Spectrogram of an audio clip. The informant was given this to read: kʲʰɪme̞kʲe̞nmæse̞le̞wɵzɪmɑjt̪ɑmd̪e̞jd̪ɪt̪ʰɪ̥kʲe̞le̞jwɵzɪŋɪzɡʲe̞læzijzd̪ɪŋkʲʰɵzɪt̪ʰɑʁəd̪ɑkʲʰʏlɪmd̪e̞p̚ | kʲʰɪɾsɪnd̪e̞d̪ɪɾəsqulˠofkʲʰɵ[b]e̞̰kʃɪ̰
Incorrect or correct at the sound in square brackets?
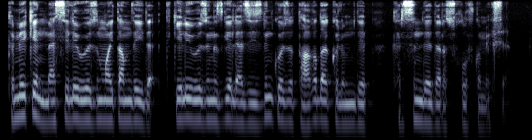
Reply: incorrect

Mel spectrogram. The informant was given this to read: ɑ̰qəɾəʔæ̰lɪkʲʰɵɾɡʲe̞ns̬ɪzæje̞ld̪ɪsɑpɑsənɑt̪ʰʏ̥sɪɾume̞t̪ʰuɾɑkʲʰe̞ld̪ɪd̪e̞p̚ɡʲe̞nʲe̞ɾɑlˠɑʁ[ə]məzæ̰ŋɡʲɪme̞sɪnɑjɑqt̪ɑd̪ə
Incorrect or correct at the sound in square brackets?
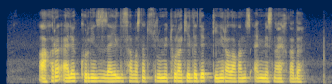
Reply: incorrect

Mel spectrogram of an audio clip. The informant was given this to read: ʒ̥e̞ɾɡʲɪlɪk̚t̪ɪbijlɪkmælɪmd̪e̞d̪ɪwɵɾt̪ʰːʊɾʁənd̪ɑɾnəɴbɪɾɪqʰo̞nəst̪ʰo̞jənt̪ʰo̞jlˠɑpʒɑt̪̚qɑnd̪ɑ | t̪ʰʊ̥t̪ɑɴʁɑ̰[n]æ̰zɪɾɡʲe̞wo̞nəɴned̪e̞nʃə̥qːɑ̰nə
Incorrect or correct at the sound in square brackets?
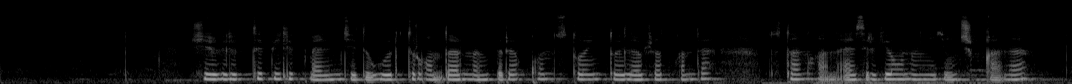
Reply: correct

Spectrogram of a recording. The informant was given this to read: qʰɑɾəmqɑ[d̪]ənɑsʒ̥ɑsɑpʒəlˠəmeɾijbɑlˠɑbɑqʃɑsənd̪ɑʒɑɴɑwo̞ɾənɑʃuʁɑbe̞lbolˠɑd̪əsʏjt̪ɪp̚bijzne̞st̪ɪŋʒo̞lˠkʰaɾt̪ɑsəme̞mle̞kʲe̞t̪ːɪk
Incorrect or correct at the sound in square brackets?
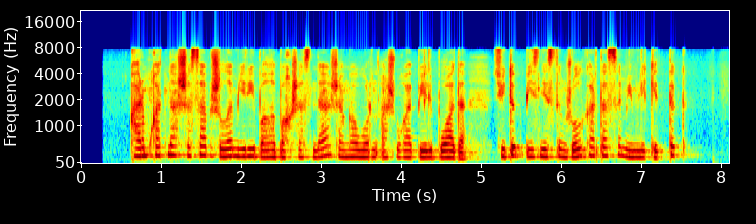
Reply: incorrect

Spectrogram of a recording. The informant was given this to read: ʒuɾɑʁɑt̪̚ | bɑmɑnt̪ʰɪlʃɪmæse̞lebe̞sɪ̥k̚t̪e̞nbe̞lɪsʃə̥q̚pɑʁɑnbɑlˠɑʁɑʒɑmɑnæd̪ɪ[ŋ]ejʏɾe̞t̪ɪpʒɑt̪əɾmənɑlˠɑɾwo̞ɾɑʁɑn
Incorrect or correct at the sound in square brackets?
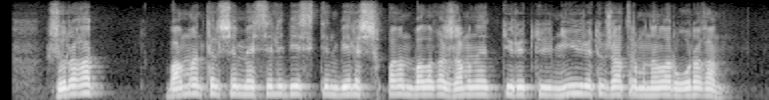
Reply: incorrect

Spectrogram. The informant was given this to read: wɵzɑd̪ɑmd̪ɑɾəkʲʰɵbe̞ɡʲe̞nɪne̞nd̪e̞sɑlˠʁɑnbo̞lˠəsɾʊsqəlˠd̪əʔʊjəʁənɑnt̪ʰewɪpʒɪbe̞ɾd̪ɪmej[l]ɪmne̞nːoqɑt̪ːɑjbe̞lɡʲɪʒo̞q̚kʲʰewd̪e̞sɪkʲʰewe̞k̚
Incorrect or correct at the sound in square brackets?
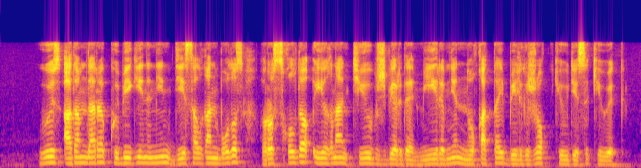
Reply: incorrect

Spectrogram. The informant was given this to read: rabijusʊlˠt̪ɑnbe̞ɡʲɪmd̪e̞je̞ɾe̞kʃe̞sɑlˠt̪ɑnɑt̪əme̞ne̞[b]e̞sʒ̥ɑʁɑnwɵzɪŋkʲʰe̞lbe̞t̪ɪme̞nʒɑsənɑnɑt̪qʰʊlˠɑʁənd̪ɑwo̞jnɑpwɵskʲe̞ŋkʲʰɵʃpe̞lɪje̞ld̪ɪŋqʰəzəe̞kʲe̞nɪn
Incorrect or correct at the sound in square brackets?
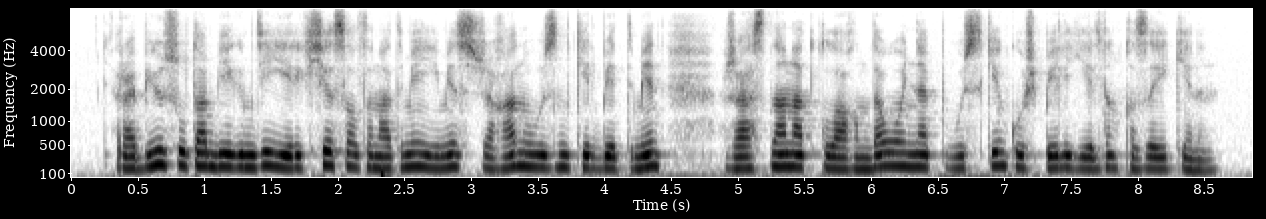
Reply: incorrect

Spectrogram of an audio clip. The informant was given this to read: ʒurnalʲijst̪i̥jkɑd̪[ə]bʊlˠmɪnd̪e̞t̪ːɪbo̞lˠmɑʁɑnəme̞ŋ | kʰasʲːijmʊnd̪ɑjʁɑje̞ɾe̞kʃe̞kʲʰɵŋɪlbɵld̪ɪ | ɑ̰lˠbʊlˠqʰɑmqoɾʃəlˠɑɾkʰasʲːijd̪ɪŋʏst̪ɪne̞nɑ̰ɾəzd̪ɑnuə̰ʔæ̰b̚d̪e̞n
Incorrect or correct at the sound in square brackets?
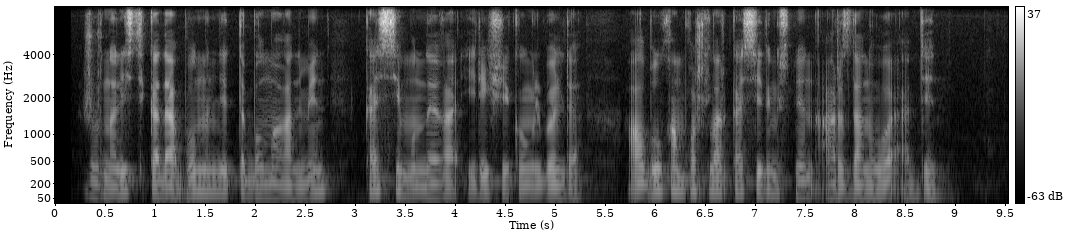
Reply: incorrect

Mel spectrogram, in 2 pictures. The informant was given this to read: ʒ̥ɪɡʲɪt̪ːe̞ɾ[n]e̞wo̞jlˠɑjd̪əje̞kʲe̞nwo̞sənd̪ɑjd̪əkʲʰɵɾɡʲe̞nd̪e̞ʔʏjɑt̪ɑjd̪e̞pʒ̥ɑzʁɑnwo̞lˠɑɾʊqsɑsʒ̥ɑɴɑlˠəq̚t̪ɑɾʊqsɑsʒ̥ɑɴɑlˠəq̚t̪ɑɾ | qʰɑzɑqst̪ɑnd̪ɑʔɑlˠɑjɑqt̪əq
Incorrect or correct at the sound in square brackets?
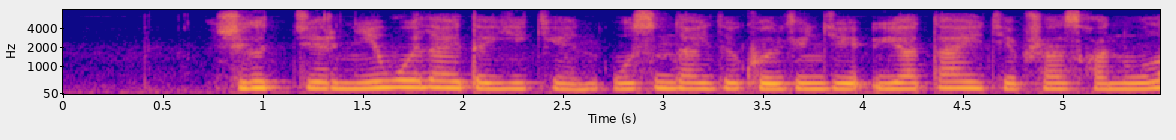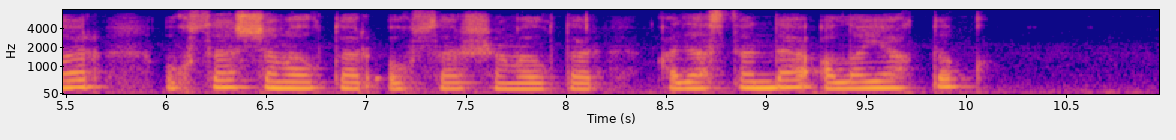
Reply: correct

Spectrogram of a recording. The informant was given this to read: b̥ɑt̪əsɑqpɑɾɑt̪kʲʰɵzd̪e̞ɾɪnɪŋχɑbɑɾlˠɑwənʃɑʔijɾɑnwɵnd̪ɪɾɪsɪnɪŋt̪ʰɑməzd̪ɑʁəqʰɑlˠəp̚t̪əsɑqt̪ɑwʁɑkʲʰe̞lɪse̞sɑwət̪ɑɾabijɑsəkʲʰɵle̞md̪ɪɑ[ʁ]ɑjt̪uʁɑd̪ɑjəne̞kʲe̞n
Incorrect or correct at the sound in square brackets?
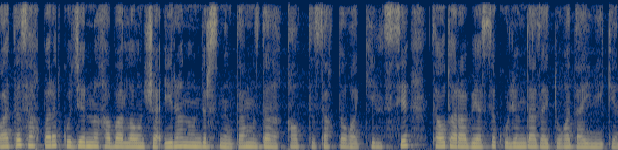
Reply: incorrect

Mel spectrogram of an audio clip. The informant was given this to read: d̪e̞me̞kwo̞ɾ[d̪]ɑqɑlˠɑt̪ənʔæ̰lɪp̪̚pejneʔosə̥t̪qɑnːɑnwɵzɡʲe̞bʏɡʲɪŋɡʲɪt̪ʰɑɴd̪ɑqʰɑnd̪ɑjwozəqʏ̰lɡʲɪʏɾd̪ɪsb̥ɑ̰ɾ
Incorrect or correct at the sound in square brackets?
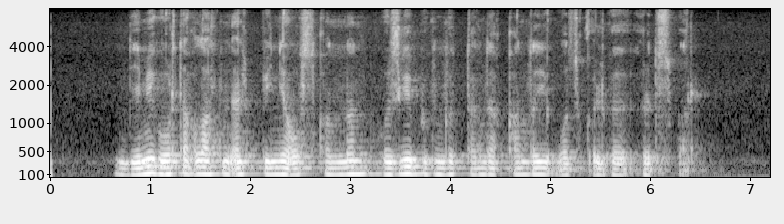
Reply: incorrect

